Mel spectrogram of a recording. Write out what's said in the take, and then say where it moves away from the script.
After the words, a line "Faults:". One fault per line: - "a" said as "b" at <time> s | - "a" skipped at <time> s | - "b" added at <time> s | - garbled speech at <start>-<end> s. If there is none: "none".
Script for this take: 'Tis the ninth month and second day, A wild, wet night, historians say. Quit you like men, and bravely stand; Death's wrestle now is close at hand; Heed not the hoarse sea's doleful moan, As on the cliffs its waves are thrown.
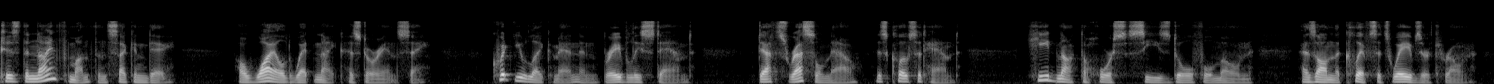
'Tis the ninth month and second day, A wild, wet night, historians say. Quit you like men, and bravely stand; Death's wrestle now is close at hand; Heed not the hoarse sea's doleful moan, As on the cliffs its waves are thrown.
Faults:
none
